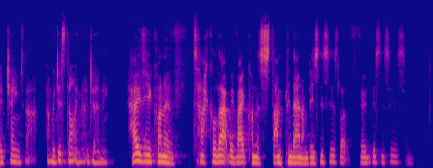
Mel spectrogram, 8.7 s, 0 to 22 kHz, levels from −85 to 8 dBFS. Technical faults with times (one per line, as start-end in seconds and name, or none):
3.91-5.73 repeated stalls (stutter)
6.22-6.65 jitter buffer slow-down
